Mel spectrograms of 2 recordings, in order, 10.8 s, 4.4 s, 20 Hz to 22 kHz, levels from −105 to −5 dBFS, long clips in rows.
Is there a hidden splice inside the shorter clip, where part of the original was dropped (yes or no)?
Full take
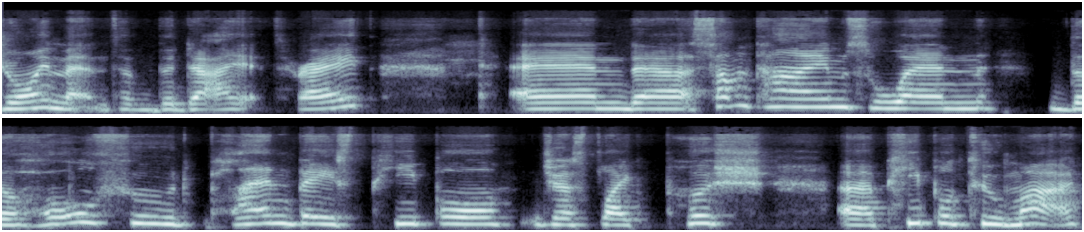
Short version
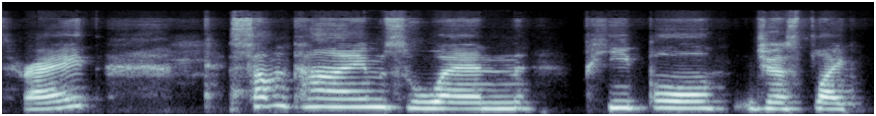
yes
